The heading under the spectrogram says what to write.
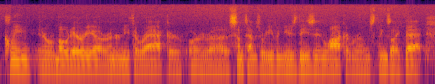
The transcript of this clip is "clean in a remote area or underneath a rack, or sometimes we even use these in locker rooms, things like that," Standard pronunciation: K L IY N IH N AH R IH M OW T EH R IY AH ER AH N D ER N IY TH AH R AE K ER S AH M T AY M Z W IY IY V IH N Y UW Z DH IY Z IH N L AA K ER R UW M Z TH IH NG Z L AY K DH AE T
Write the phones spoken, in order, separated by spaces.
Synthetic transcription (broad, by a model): K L IY N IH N AH R IH M OW T EH R IY AH ER AH N D ER N IY TH AH R AE K ER S AH M T AY M Z W IY IY V IH N Y UW Z DH IY Z IH N L AA K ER R UW M Z TH IH NG Z L AY K DH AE T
